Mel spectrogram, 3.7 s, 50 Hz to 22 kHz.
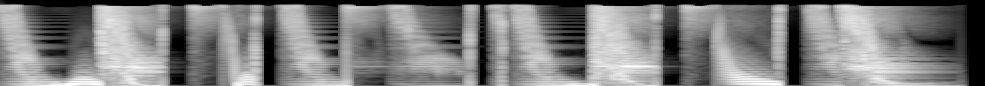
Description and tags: Drumloops with heavy effects on it, somewhat IDMish. 130 BPM, but also sounds good played in other speeds. Slicing in ReCycle or some other slicer can also give interesting results.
